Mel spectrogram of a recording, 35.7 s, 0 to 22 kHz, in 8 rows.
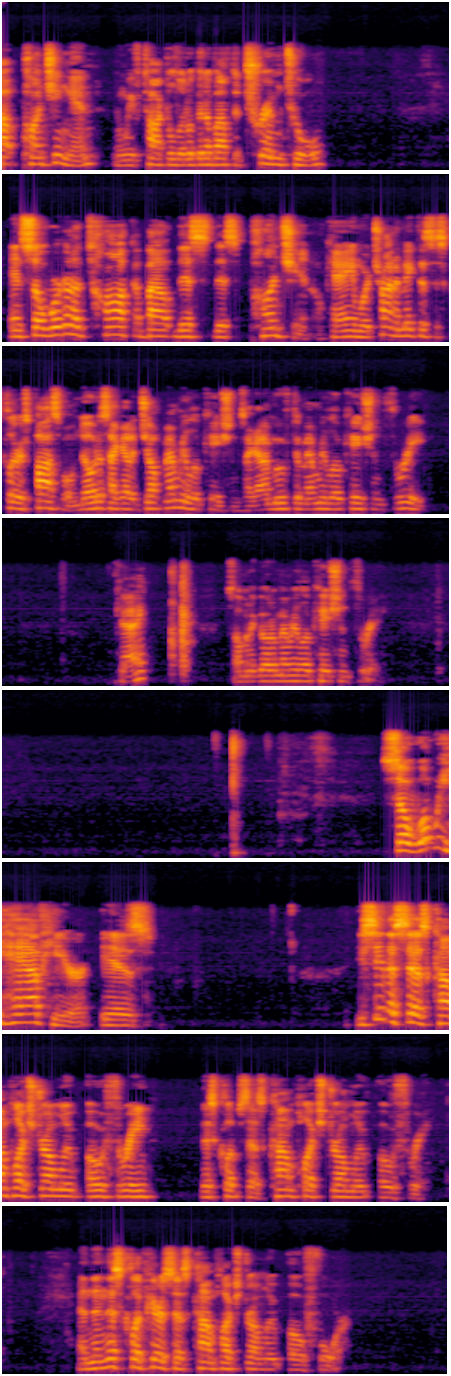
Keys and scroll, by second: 14.5 super+Tab, 20.1 ctrl+super+Down, 24.3 r.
